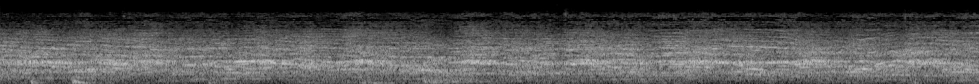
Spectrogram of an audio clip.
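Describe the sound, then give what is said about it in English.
A loud, steady roar of crowd noise fills the legislative chamber, with many voices shouting and chattering at once and swells of cheering rising and falling throughout, no single voice standing out. “Here is a little bit of sound from inside the chamber.”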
